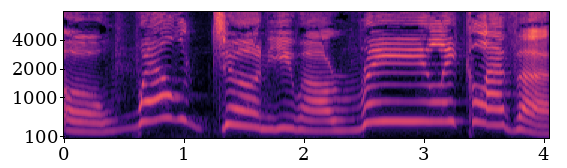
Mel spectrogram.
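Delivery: mocking, sarcastic delivery. At a club meeting, a student of advanced sarcasm replies, sarcastic. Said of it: "I'm taking advanced sarcasm".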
